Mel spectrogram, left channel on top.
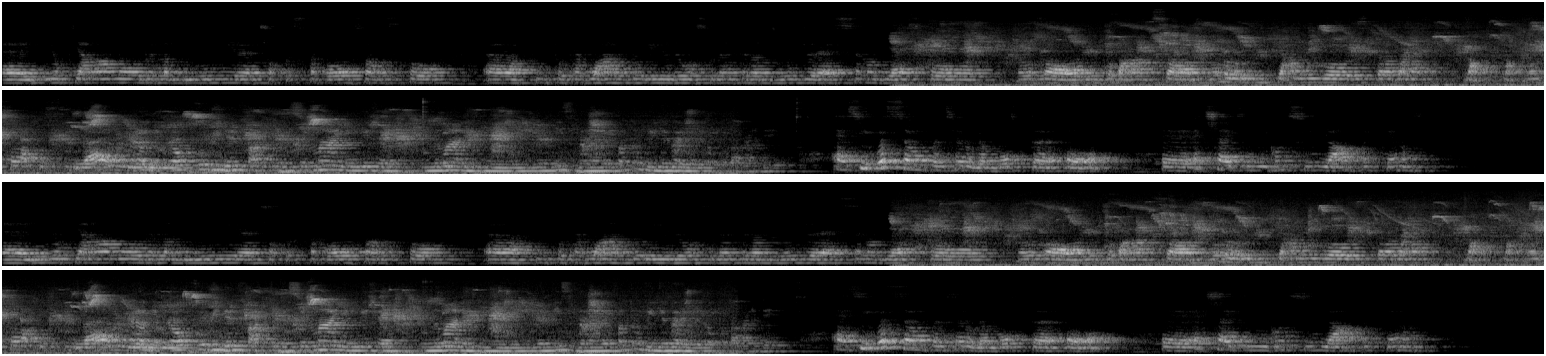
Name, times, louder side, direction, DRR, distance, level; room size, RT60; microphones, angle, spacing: voice 1, 0.0-4.5 4.8-9.8 10.1-17.2 23.5-26.5 27.0-29.6, equal, 45° left, 4.4 m, -31 dB
sound 1, 8.9-22.8, right 2 dB, 40° right, 3.6 m, -36 dB
voice 2, 16.7-23.2, right 2 dB, 60° right, 4.7 m, -31 dB
18.5 x 9.1 x 6.5 m
head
